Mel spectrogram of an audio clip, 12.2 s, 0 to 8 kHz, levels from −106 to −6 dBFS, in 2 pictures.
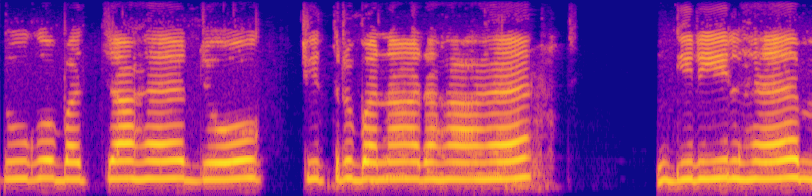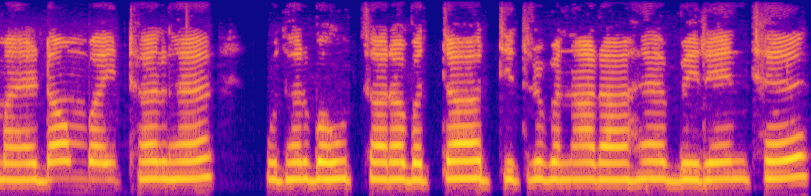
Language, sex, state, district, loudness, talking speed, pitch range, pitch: Hindi, female, Bihar, Begusarai, -17 LUFS, 115 wpm, 260-270 Hz, 265 Hz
